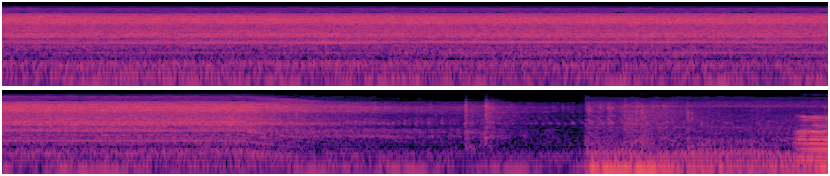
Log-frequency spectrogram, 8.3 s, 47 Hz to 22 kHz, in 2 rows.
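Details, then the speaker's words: Forced air heater with pump pressure set toward the 3.5 psi spec but reaching only about 1.5 psi; only the fan's even whirr runs then winds down, no roaring burner; no combustion from low pump pressure. "you also probably noticed there was no combustion you know how loud these are"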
